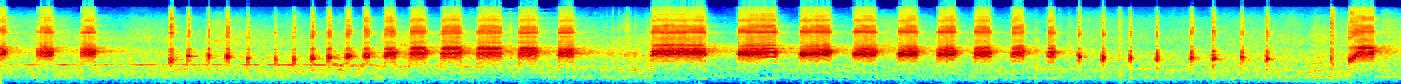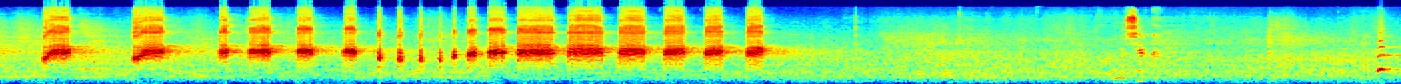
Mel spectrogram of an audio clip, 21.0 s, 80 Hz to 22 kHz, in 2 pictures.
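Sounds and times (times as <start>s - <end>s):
duck call quacks: 0.0s - 16.4s.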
